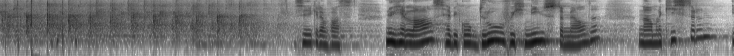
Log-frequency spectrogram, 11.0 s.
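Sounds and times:
church congregation applause: 0:00.0 - 0:04.6
speech: 0:04.5 - 0:11.0.

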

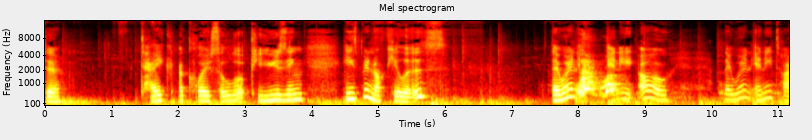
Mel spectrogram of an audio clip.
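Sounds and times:
speech: 0:00.0 - 0:00.4, 0:01.4 - 0:06.0, 0:07.6 - 0:09.4, 0:10.2 - 0:11.1
dog barking: 0:07.9 - 0:08.9.

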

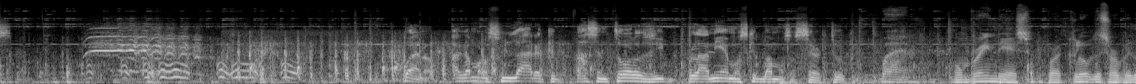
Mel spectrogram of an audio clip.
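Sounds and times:
horses neighing: 0:00.0 - 0:10.2
hooves clip-clopping: 0:00.0 - 0:11.3
speech: 0:04.1 - 0:11.3.

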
